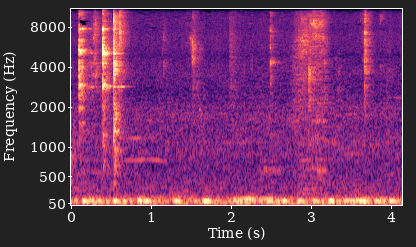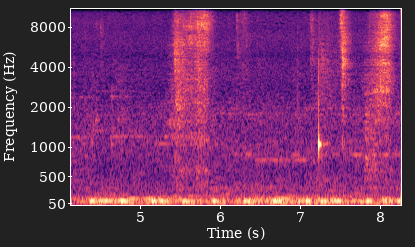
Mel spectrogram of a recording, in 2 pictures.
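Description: A steady low hum with scattered light clicks and clinks of small hard objects, and a short rustle a little past halfway.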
